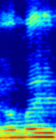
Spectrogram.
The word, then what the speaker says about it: Elay: It's me, LA, pronounced like LA, like the city I'm not from there, but I'm breezy.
